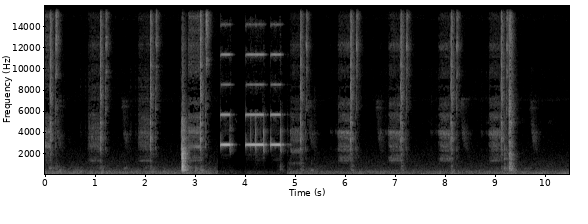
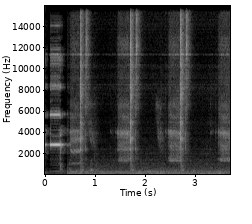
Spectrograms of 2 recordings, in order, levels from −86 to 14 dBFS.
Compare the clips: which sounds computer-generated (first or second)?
second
